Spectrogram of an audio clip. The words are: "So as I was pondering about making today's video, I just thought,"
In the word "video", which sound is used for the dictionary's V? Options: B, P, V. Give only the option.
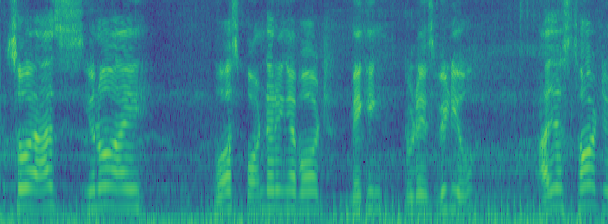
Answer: V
